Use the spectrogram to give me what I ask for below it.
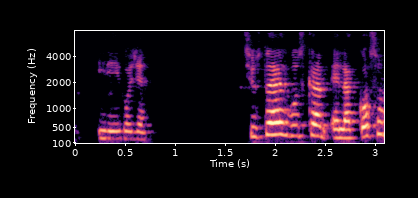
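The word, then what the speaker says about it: Hirigoyen: Se escribe Marie, M-A-R-I-E, Marie Irigoyen, y el apellido es H-I-R-I-G-O-Y-E-N, Irigoyen.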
